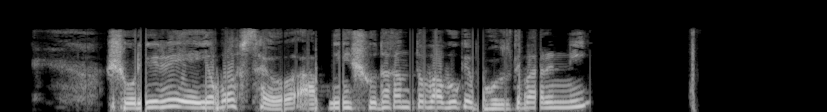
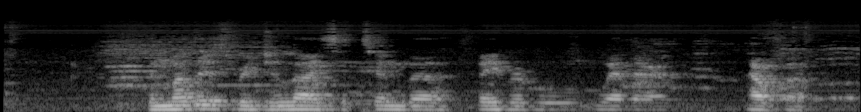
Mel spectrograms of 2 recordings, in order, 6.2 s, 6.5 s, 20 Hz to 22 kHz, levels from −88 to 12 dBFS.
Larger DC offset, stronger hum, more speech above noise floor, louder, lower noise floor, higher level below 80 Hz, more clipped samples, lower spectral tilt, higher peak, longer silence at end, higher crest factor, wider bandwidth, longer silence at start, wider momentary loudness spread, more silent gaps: neither; neither; second, 25 dB vs 31 dB; first, -13 LUFS vs -26 LUFS; second, -37 dBFS vs -55 dBFS; first, -46 dBFS vs -56 dBFS; neither; second, -5.5 dB/octave vs -8 dB/octave; first, -2 dBFS vs -8 dBFS; first, 1 s vs 0 s; second, 12 dB vs 18 dB; second, 7.8 kHz vs 9.2 kHz; first, 0.55 s vs 0.05 s; second, 9 LU vs 16 LU; first, 4.51-5.16 s vs none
